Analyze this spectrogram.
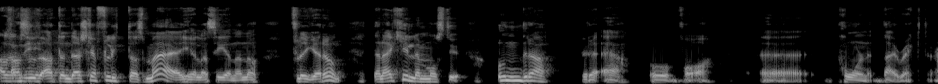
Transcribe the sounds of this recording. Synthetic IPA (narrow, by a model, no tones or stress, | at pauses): asɔat̪̚d̪ɛnd̪æːʂkaflʏt̪ːasmɛheːlaseːnənɔ | flyːɡaɾɵnt̪d̪̥ɛnhæːɾkʰɪlːənmɔst̪əjɵɵnd̪ɾa | hɵɖɛ̰ʔæ | ɔvɑ̰ː | pʰoːɳd̪aɪɾɛ̰kt̪ʰə̰ɾ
